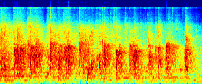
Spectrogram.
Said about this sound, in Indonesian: Oke, tepuk tangan untuk Diki.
